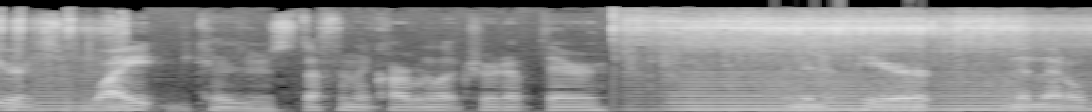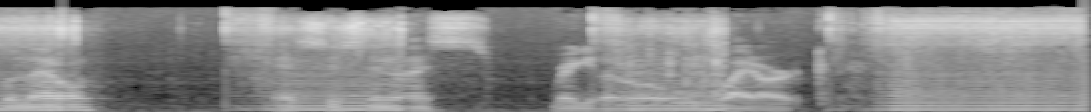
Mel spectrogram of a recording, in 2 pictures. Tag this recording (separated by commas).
Mains hum, Hum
